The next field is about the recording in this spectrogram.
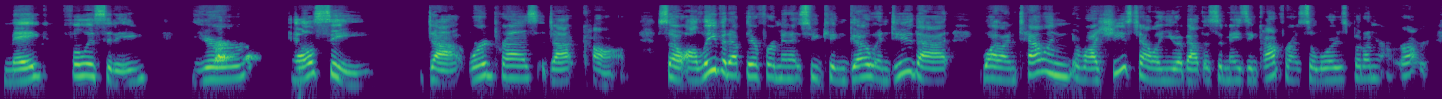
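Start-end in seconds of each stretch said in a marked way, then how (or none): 0.1-6.1 deliberately slowed-down speech. Repeating a web address for viewers so they can write it down: saying it slower. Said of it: "I'll say it again slower".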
